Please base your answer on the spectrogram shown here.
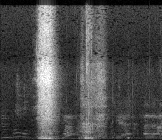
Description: Frankly the biggest dog build up to a sneeze ever.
